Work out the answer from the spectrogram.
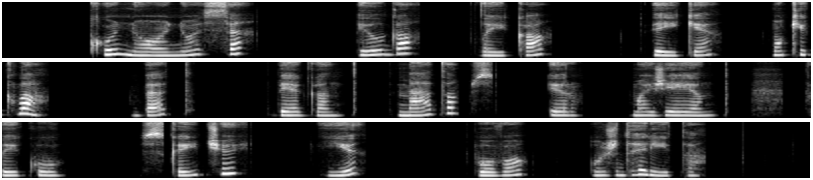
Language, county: Lithuanian, Šiauliai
